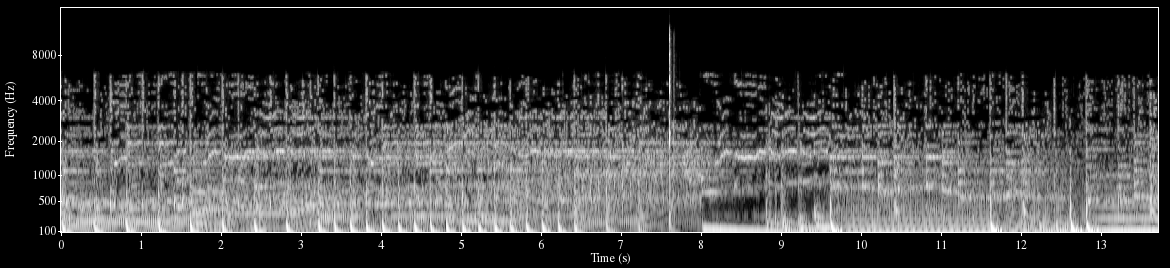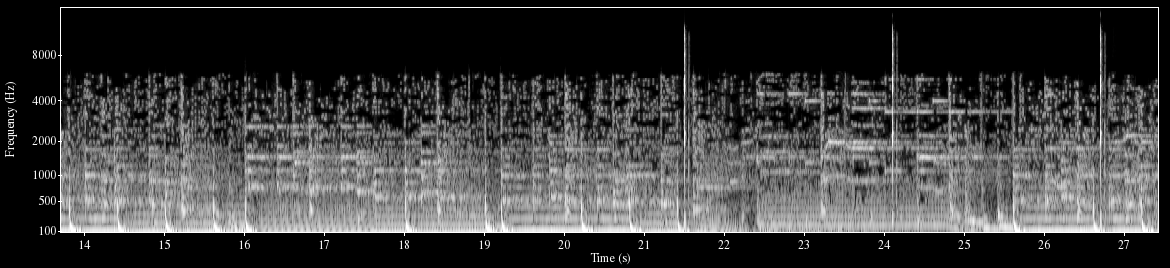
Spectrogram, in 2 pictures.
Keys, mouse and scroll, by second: 5.2-5.6 scroll down 1, 7.5 alt+click, 21.5 click, 26.7 click.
